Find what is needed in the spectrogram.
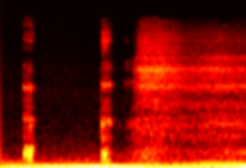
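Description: A man gasping in distress: two short, sharp intakes of breath, then a longer breath, over a low, steady drone of dramatic underscore.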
